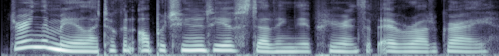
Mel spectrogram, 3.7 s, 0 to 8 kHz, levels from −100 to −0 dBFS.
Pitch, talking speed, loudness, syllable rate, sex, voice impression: 205 Hz, 225 wpm, -17 LUFS, 7.0 syllables/s, female, feminine, adult-like, tensed, powerful, slightly hard, clear, fluent, intellectual, calm, elegant, lively, strict, slightly sharp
